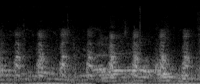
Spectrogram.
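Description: Faint background clucking of chickens, a few short calls over light yard noise.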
